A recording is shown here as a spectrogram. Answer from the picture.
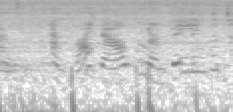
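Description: Faint talking from a television, with a few short, soft low thuds in the middle.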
